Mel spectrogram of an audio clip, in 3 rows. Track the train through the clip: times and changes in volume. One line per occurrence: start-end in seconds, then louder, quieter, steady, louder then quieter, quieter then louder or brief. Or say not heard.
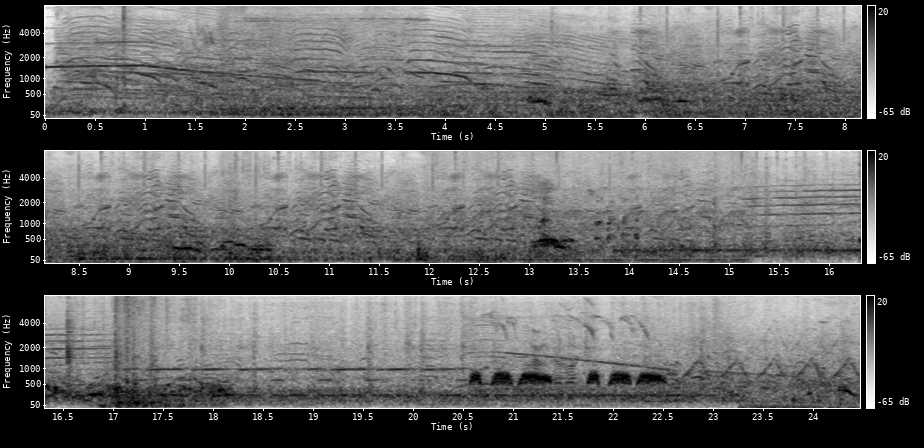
0.0-24.4 steady.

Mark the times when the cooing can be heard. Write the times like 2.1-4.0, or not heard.
0.6-2.0, 4.8-6.5, 8.7-10.5, 13.0-14.1, 16.3-18.2, 20.6-22.6.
